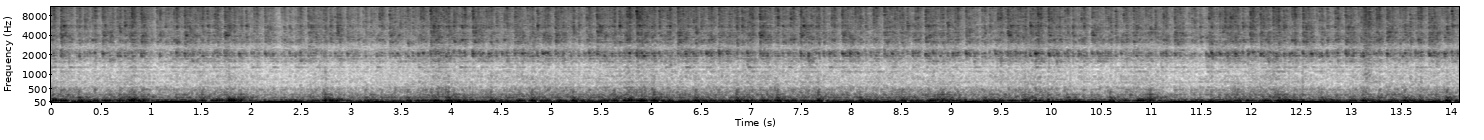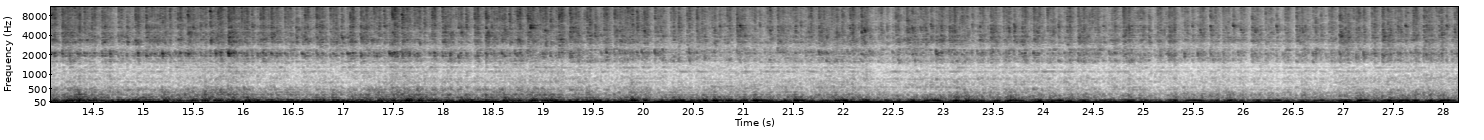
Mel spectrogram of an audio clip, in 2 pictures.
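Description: Car engine idling steadily on a cold start, loud and even, with its deep low notes strongest and no revving.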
